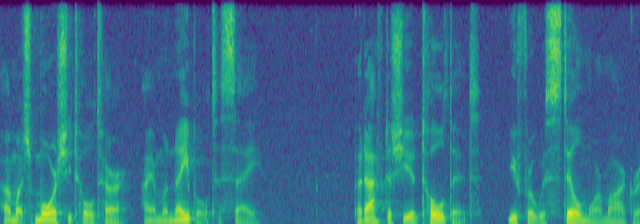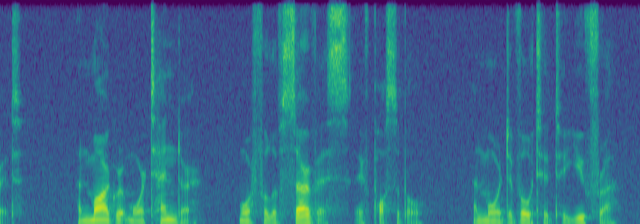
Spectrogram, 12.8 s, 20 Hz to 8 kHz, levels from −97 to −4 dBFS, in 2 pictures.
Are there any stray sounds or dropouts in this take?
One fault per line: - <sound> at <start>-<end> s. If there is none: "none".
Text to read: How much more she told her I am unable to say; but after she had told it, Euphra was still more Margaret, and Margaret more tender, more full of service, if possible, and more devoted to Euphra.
none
